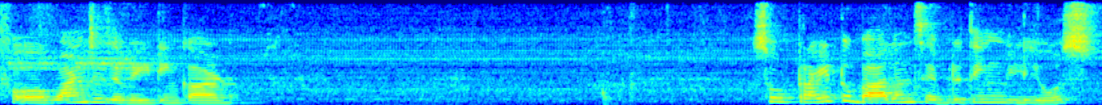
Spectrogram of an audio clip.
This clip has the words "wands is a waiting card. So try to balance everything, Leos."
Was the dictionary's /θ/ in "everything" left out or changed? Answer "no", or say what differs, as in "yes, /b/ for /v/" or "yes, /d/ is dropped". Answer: yes, /t/ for /θ/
